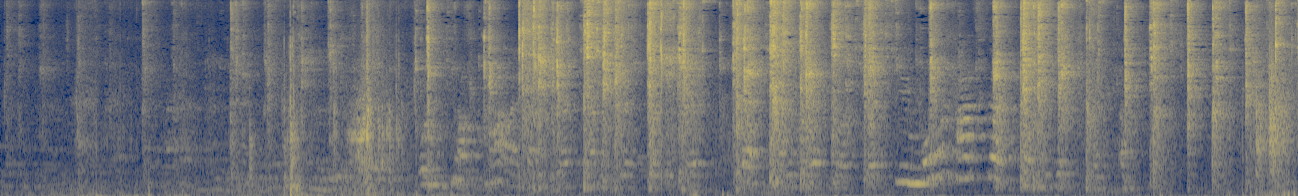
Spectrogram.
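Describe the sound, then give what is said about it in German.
Rapid, rhythmic tapping of clogging shoes striking a hard floor during a clogging dance session in a room, a dense run of sharp clacks that stays steady, with faint voices in the background. “Und man hört auch schon so ein bisschen, dass es dort schon ordentlich zur Sache geht.”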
